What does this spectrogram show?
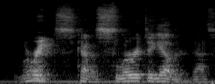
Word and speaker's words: larynx: again note the spelling of Link's it's not lar nix larynx kind of slur together that's how it's that's how it's pronounced alright now now we go to your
